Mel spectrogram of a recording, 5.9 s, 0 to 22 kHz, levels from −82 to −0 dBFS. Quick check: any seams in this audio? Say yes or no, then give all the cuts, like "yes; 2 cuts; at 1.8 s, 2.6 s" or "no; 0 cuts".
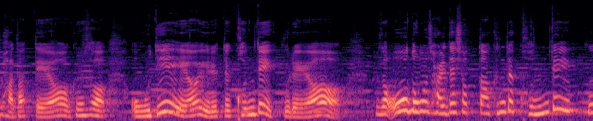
no; 0 cuts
